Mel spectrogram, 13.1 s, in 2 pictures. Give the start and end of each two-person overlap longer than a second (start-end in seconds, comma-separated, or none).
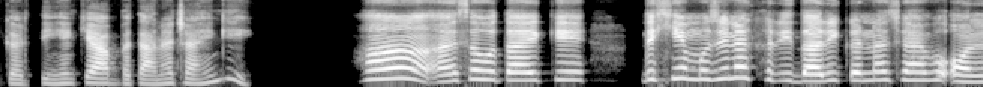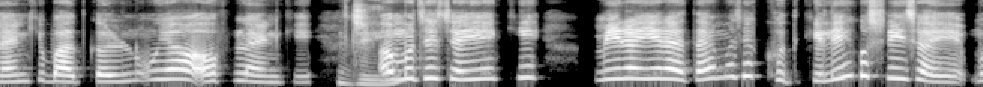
none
